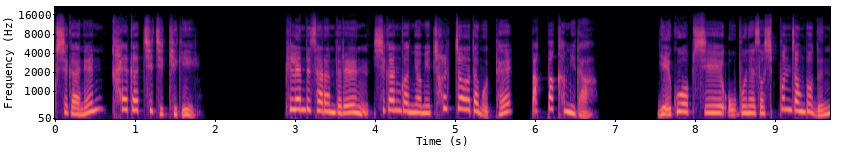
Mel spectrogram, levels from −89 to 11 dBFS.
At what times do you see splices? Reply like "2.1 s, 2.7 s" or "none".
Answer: none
